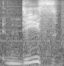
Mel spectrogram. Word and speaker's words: Dees: It was supposed to be called "What is Desi Drawing," but Josh mispronounced it, which I think I was probably mispronouncing it first. It is "What is Dees Drawing?"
